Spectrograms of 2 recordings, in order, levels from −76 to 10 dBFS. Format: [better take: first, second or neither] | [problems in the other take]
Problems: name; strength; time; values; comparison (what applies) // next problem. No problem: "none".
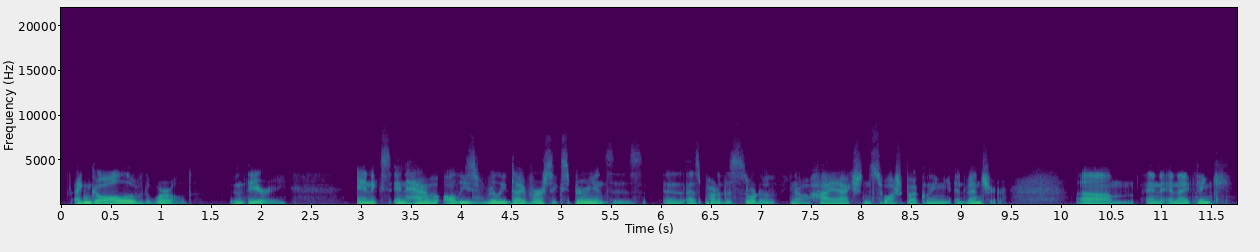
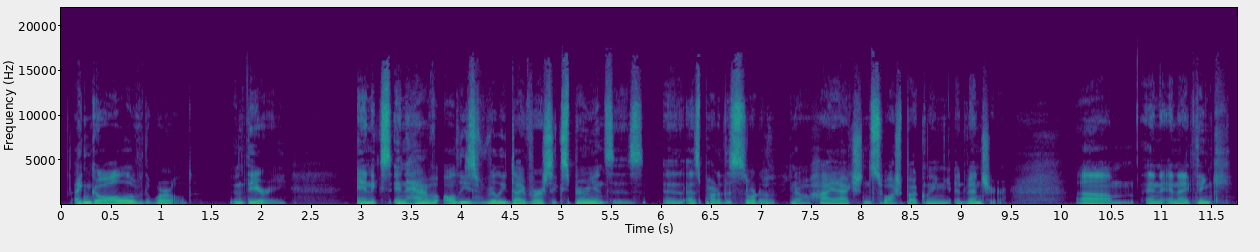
second | muffled; very; fading above 2.5 kHz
